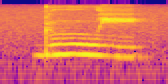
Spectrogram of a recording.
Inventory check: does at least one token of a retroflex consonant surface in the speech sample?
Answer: yes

